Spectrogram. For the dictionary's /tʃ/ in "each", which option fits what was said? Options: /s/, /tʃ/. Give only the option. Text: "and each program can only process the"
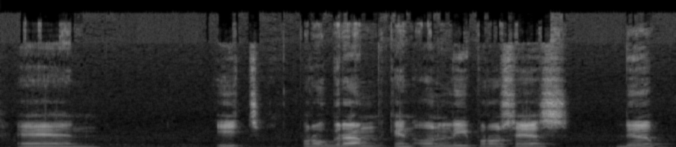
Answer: /tʃ/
